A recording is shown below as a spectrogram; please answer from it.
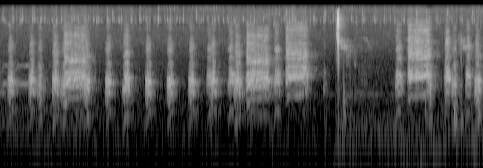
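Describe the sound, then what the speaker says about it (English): Chickens clucking loudly nearby at an outdoor site where a Trabant is being built, a rapid series of sharp, rhythmic clucks and squawks with one brief pause, no voices. "There's a chicken. It's being loud."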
